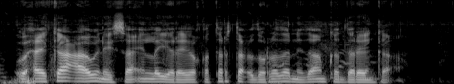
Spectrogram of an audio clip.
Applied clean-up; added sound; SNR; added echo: none; none; none; none.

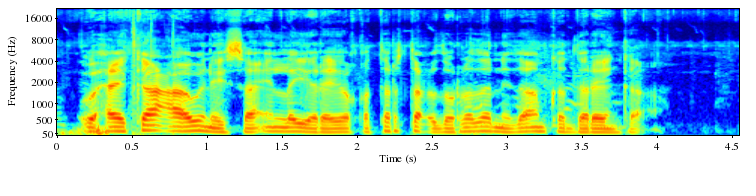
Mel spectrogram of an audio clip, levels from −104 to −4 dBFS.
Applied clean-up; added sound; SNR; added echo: none; Splash, splatter; 19 dB; none.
